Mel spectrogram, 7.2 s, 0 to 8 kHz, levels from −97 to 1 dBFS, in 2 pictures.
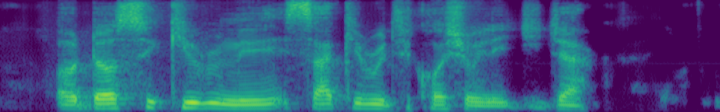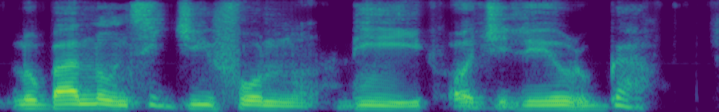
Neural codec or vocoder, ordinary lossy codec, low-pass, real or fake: codec, 16 kHz, 1 kbps, X-Codec, HuBERT features, trained on LibriSpeech; none; none; fake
